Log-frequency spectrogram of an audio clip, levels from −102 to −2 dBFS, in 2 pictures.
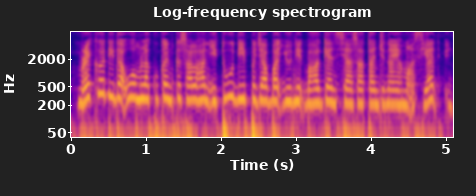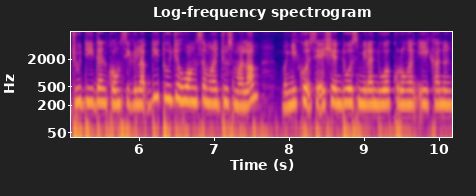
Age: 20-39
